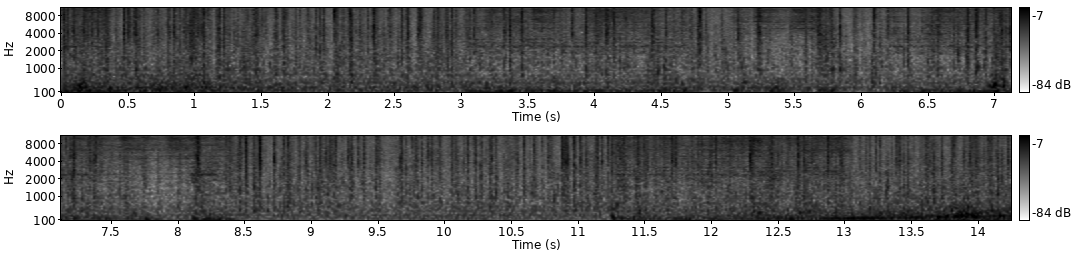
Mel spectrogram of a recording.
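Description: Rain falling on a car's roof and windshield, heard from inside the cabin as a steady hiss with many small drop ticks. A low rumble builds in the last few seconds.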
